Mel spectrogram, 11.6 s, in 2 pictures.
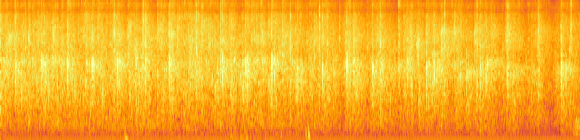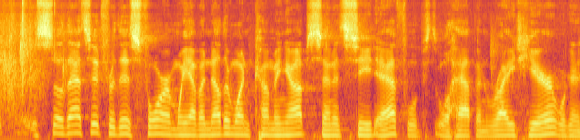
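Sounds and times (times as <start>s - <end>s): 
audience applause: 0.0s - 6.6s
speech: 6.2s - 11.5s.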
